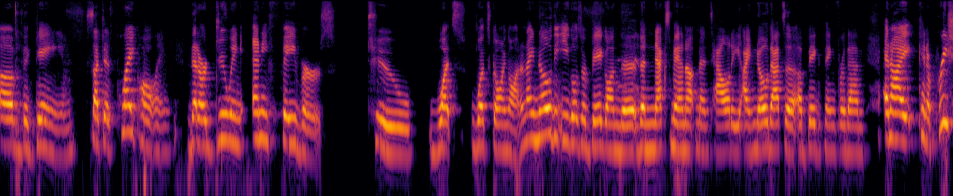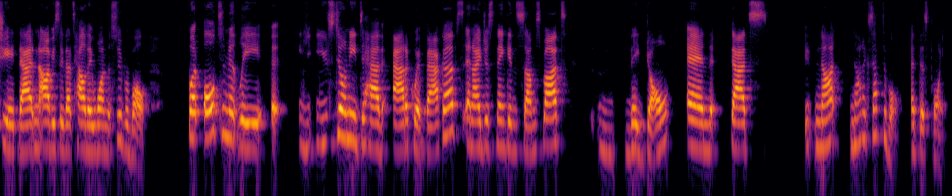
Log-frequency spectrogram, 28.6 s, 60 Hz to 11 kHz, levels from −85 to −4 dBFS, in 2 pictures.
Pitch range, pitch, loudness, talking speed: 205-275 Hz, 225 Hz, -24 LUFS, 170 wpm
